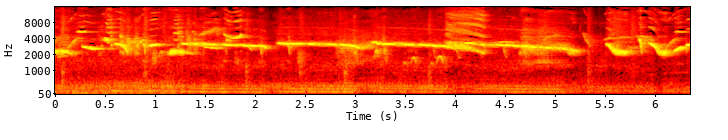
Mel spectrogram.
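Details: Kept Chinese hwamei, a fan-tailed bird noted for eagle-wing display and good fighting, sings a loud, sustained high whistle that wavers steadily for several seconds, broken by quick warbled flourishes and sharp upslurred notes near the end, in a small indoor space.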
